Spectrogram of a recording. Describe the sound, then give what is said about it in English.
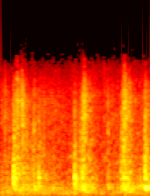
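Heavy chest lid weighted with iron being opened, giving several dull knocks and low scraping thuds spaced unevenly, moderately loud and without speech. “The lid'll open all right. It's loaded with iron and held by its own weight. Here, let me try it.”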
